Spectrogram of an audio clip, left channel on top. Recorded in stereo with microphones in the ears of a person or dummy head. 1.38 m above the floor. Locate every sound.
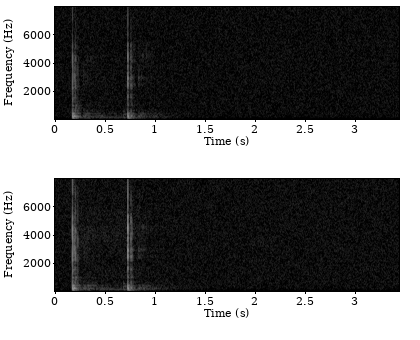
0.2 s dripping: 20° right (ahead or behind), 0.5 m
